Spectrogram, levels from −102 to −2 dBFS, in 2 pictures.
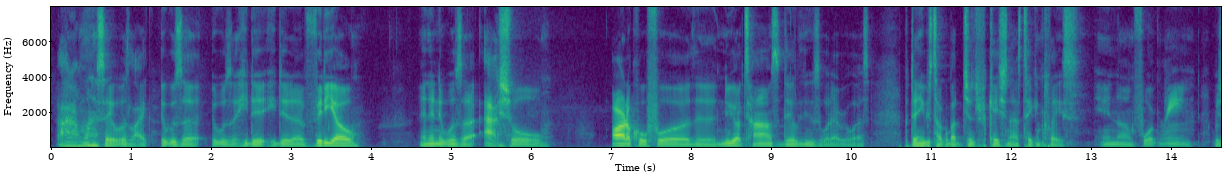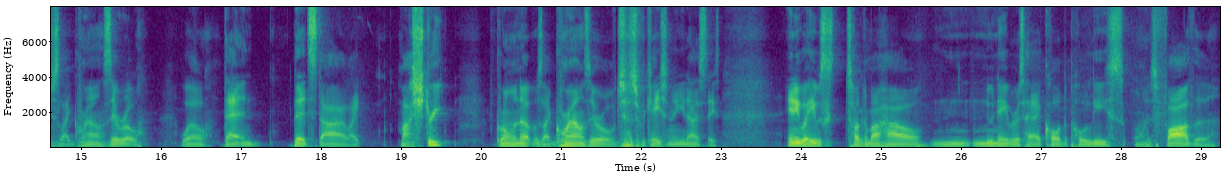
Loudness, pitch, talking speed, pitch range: -25 LUFS, 105 Hz, 195 wpm, 100-115 Hz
